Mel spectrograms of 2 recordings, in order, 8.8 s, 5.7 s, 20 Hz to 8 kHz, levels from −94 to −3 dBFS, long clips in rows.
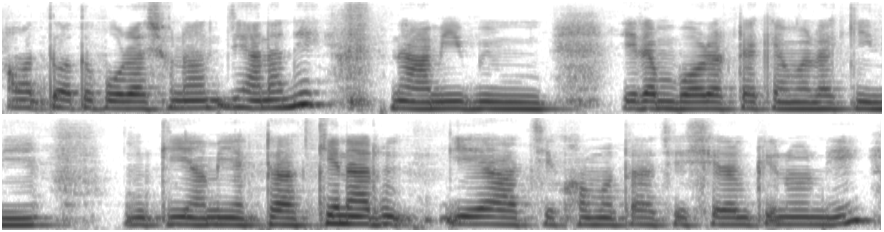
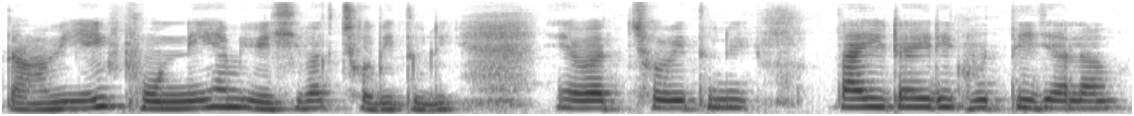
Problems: none marked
